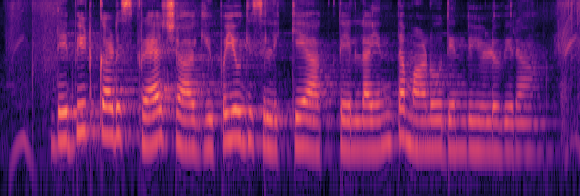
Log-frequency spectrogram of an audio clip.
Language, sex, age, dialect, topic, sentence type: Kannada, female, 31-35, Coastal/Dakshin, banking, question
